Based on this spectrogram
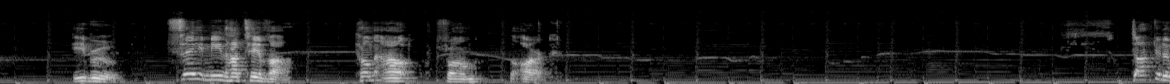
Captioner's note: Hebrew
